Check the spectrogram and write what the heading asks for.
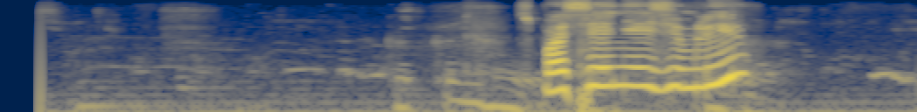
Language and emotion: Russian, positive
